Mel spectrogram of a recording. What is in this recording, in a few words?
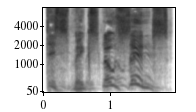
wraith death; dota; skeleton king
